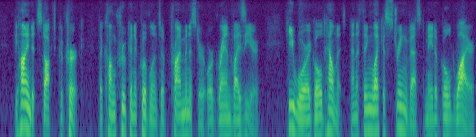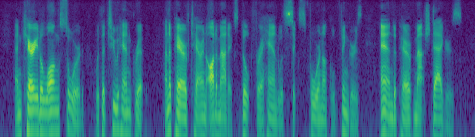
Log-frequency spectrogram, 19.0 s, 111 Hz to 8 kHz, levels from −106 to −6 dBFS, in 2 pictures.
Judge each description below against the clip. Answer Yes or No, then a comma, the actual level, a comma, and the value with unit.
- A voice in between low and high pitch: No, low, 105 Hz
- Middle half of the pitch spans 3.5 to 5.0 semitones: Yes, average, 4.0 semitones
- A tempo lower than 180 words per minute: No, average, 185 wpm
